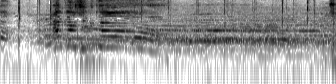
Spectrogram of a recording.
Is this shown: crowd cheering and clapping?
yes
